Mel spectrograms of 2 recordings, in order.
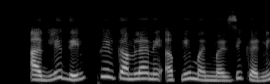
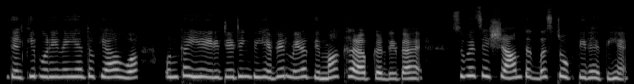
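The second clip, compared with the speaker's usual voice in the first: much higher, fast, exasperated retort; indignant wife echoing; 7 semitones higher than usual. Acted. Wife mocks her husband's excuse, high and exasperated. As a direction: fling his words back at him. Wife throws his words back.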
